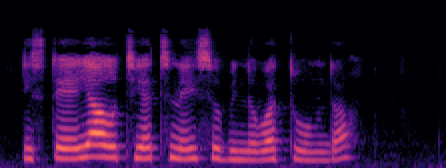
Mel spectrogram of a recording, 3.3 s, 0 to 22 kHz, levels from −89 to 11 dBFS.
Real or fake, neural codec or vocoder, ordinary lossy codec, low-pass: fake; codec, 24 kHz, 0.9 kbps, WavTokenizer, medium speech release version 1; none; 10.8 kHz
